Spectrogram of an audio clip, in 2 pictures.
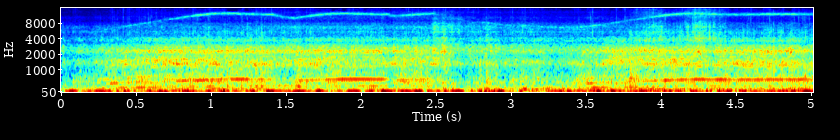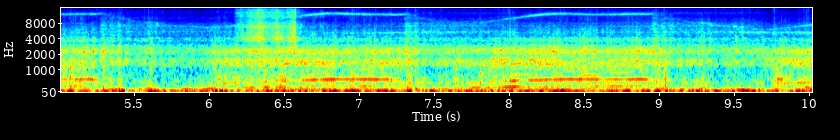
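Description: Water splashes and slaps against a hull.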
